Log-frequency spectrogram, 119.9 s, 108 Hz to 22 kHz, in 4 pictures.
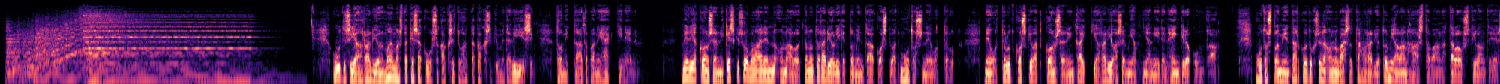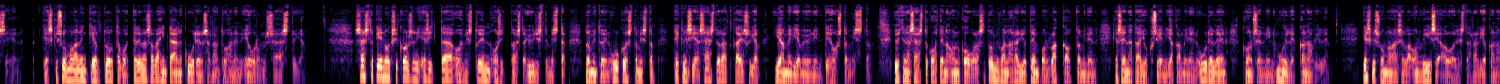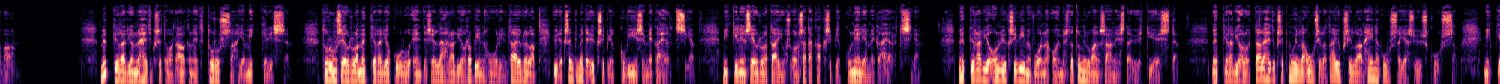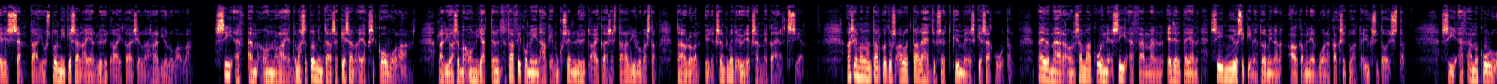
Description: Kesäkuun 2025 uutislähetyksessä aiheina ovat muun muassa Keskisuomalaisen radioliiketoiminnassa käynnistetyt muutosneuvottelut, Mökkiradion FM-lähetysten aloitus ja keskiaaltotoimiluvan hakeminen Norjassa.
